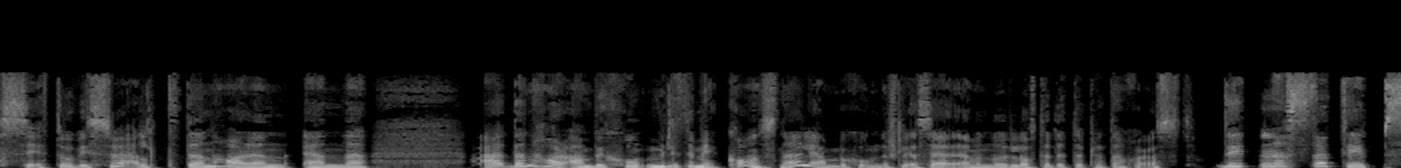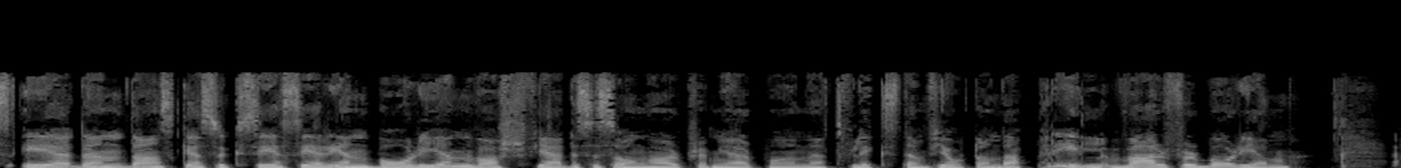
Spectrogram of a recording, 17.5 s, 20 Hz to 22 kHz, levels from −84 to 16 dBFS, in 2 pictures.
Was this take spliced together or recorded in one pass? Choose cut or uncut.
uncut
